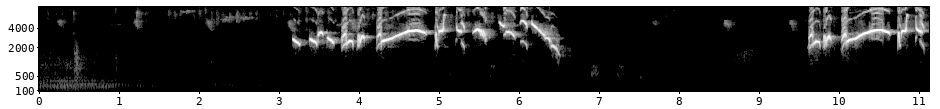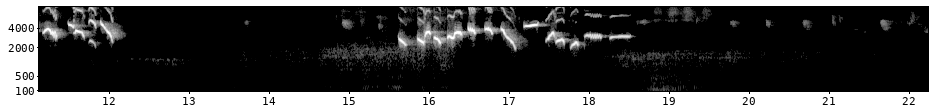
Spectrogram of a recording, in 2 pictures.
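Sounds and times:
female oriental magpie-robin giving a soft rising whistled call: 3.2s - 6.6s, 9.6s - 12.2s, 15.6s - 18.6s.

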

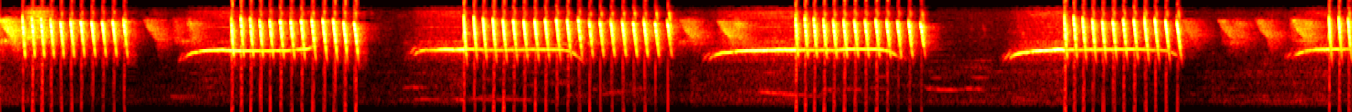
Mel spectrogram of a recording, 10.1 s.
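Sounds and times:
Bar-winged prinia singing buzzy rattles: 0.0s - 2.8s, 3.4s - 5.3s, 5.9s - 7.0s, 7.9s - 10.1s.

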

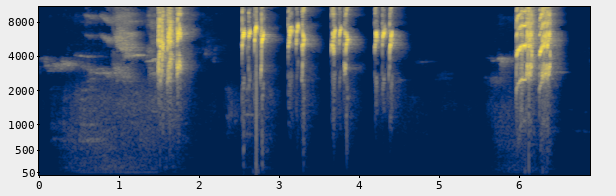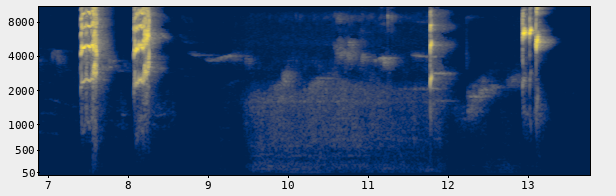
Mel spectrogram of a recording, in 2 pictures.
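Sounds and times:
lovebird calling: 1.0s - 1.9s, 2.6s - 4.5s, 6.0s - 6.5s, 7.4s - 8.4s, 13.0s - 13.2s.

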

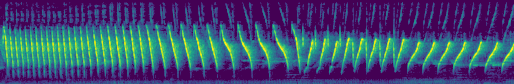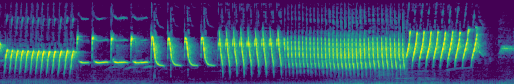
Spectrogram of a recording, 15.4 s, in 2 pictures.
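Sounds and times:
canary singing: 0.0s - 15.4s.

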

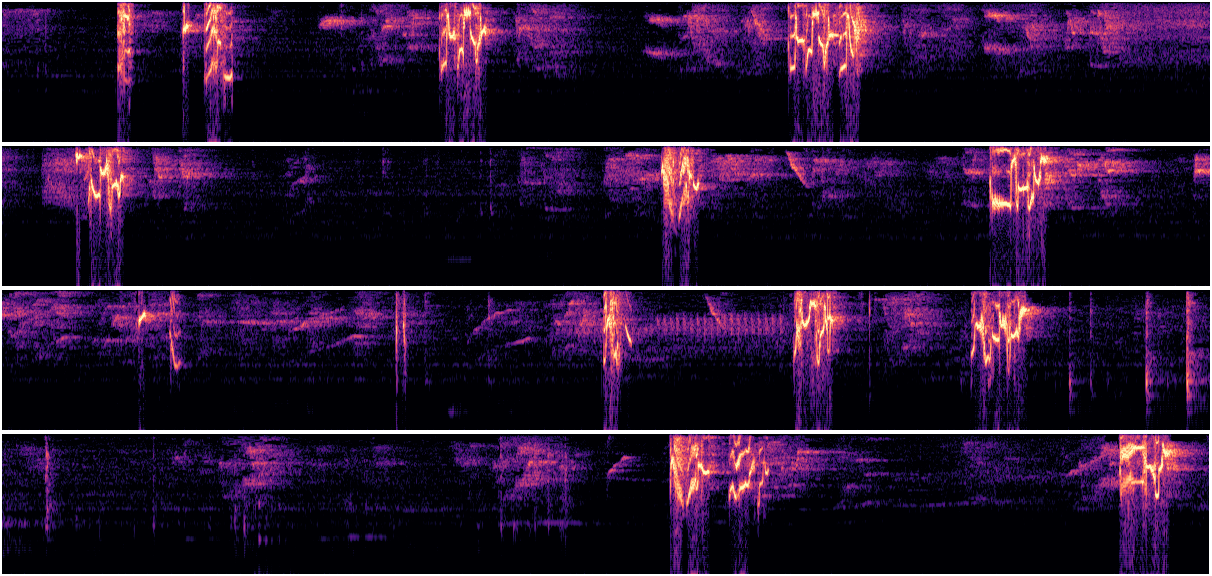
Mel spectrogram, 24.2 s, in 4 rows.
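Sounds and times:
lovebird squawking calls: 0.6s - 1.2s, 2.0s - 7.1s, 9.1s - 10.3s, 10.9s - 17.4s, 19.2s - 22.3s, 23.6s - 24.1s.

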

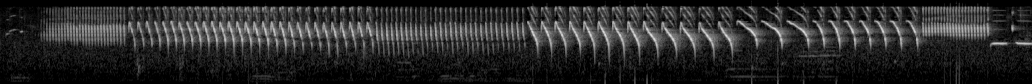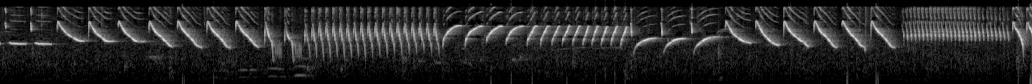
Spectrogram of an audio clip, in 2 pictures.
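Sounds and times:
domestic canary trilling song: 0.0s - 20.6s.

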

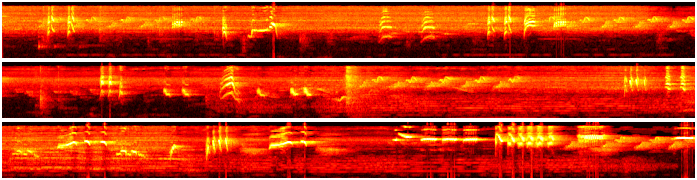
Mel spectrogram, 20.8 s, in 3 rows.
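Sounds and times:
high-pitched insect-like hum: 0.0s - 20.7s
orange-headed thrush singing: 9.0s - 20.7s.

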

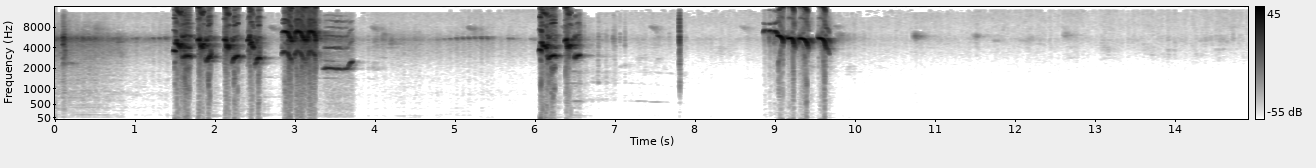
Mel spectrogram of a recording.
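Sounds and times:
orange-headed thrush song: 1.4s - 4.2s, 6.0s - 6.7s, 8.8s - 9.8s.

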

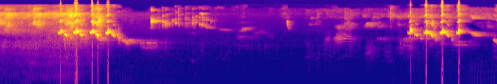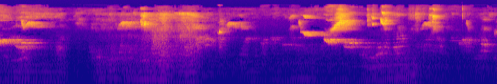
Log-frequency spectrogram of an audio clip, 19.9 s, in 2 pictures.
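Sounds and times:
sooty-headed bulbul song: 1.2s - 2.5s, 8.2s - 9.4s.

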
